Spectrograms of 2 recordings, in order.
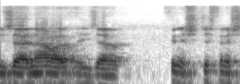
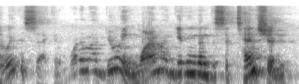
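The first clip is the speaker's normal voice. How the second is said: high-pitched, incredulous self-questioning; sudden realization; 9 semitones higher than usual. Retold or imitated. Father stopping himself mid-fight to question his own anger, sudden realization. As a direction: catch yourself mid-thought, pitch jumping up. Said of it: "then I suddenly realized".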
